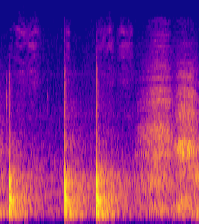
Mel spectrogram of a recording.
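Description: A pen writing on paper during a math exercise, a few quick strokes with brief taps and scratches, faint and close.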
